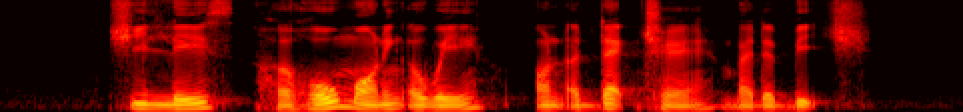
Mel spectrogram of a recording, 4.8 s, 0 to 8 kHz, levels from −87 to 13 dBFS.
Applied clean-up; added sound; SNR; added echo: none; none; none; none.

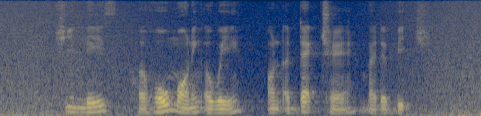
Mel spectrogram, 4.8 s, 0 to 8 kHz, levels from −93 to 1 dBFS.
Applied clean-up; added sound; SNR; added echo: none; Waves, surf; 15 dB; reverberation time 0.4 s.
